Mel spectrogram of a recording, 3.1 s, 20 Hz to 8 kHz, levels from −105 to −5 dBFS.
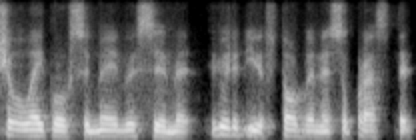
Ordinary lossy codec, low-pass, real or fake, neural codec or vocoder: Opus, 16 kbps; 7.2 kHz; fake; codec, 16 kHz, 0.5 kbps, FunCodec, trained on Chinese and English, 25 frames a second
